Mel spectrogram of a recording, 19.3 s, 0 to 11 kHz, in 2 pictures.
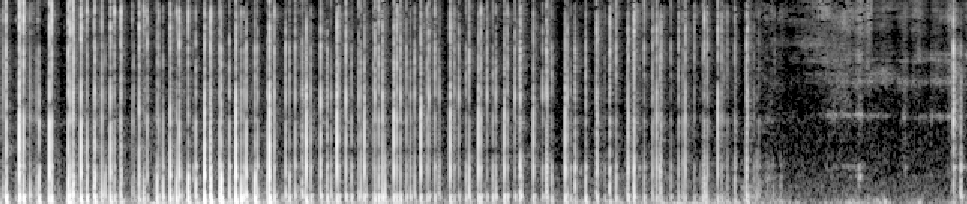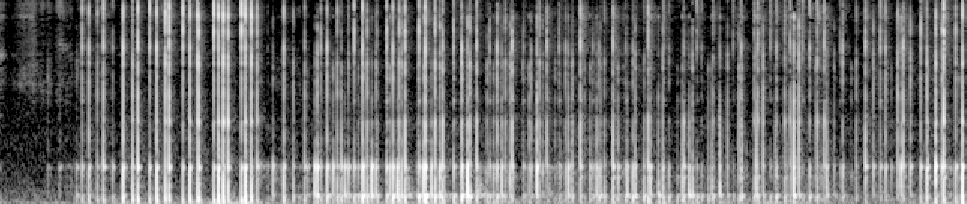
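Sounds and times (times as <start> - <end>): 
fast tapping: 0.0 - 7.5, 10.5 - 19.3.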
